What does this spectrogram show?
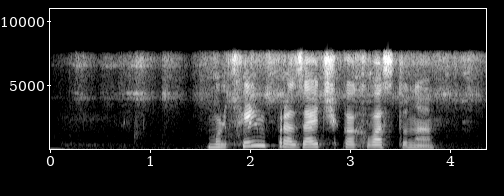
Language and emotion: Russian, neutral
